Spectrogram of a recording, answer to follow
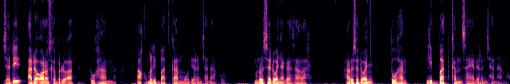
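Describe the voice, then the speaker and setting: A man's voice: lowish voice, dry recording. A man preaching a sermon at a live church service, talking casually and addressing the congregation directly, often slipping English phrases into his talk. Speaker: pastor.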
